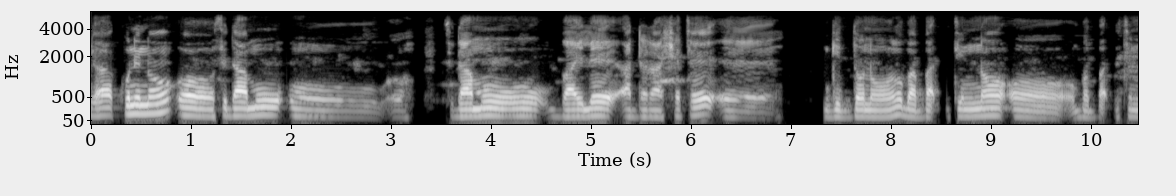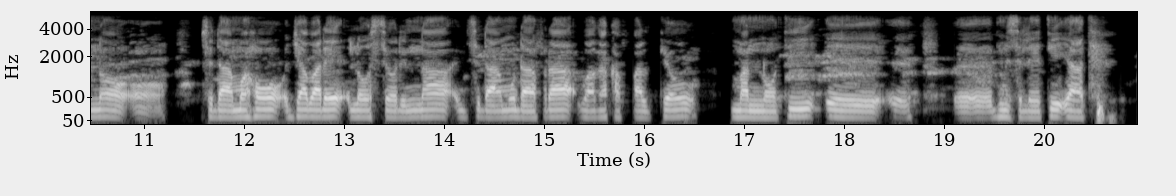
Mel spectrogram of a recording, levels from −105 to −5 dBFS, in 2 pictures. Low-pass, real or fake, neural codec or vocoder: 5.4 kHz; real; none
